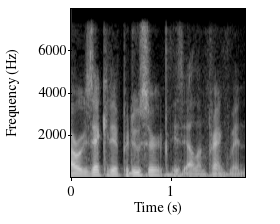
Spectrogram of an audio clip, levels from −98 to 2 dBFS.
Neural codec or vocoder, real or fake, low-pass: codec, 16 kHz in and 24 kHz out, 1 kbps, XY-Tokenizer; fake; 7.2 kHz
